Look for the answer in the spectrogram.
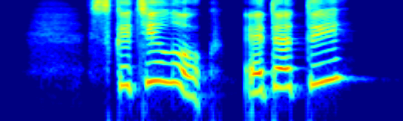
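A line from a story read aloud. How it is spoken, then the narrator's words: Shouted. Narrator (Russian): крикнул Биль Белоручка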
